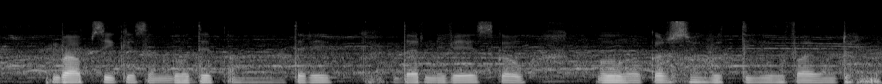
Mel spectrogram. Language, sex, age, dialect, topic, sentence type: Bhojpuri, male, 18-24, Northern, banking, statement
